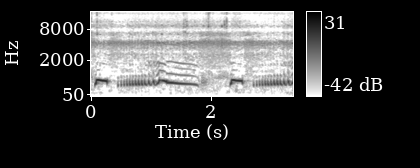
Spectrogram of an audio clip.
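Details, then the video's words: Turtle dove lure sound aimed at a hesitant rival. A high clipped note opens a quick throbbing roll that ends in an extended falling coo, and the sequence starts again. "PANCINGAN BURUNG PUTER || COCOK UNTUK LAWAN YANG MALAS BUNYI"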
